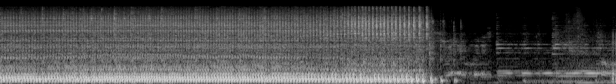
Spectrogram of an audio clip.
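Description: An old strimmer's small two-stroke engine idling loudly and steadily at low tick over for about four seconds, then cutting out abruptly, leaving quieter ambient noise.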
